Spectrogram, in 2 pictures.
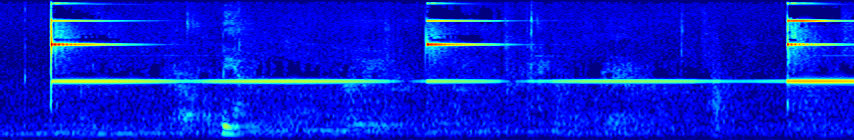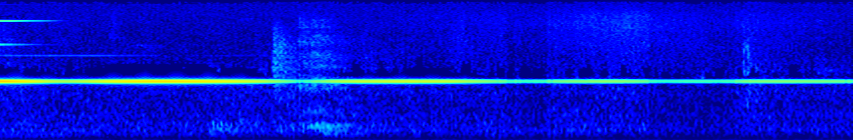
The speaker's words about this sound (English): At the sound of this chime, I invite you to say aloud the names of some of those who are on this earth journey with you.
